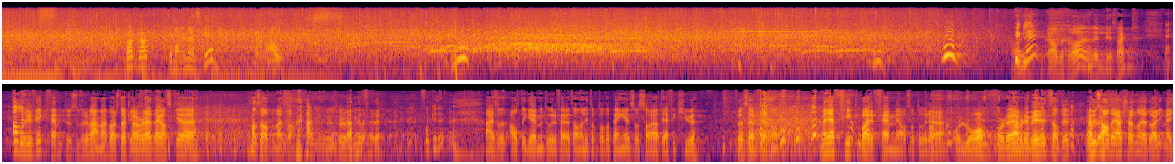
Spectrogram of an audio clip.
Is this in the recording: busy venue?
yes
